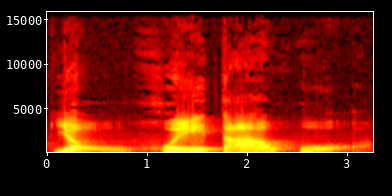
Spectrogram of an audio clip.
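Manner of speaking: slow low "You", rising "hui da", low "wo"; stretched, exaggerated tone demo; model Mandarin tones. Shown as a demonstration. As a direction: draw out each syllable of "You hui da wo". Teacher models the phrase slowly.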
